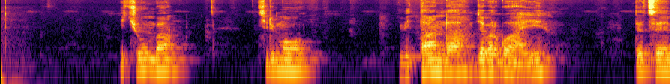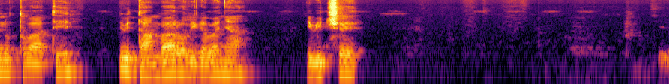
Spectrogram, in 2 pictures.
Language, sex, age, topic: Kinyarwanda, male, 18-24, health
